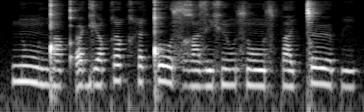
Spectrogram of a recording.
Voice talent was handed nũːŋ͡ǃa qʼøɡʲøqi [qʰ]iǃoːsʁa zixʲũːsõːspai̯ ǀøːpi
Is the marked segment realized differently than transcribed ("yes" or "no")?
no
